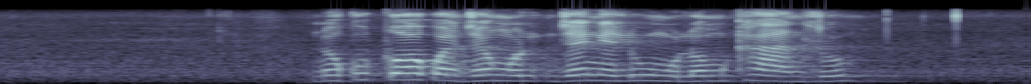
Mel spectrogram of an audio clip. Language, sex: Zulu, female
